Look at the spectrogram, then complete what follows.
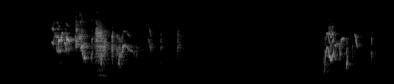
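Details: Budgerigar chirping, offered to encourage pet parrots to eat and sing: a dense burst of buzzy, scratchy warbling lasting over a second, then a pause and a shorter chattering phrase near the end.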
